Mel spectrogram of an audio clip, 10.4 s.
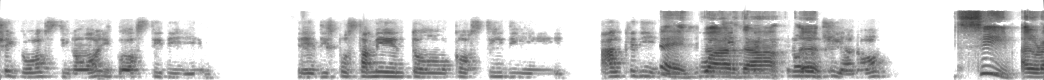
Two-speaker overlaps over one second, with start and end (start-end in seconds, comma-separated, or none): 6.6-8.3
